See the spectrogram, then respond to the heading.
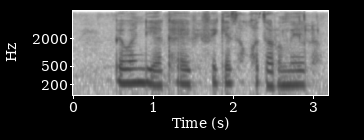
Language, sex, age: Tswana, female, 18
